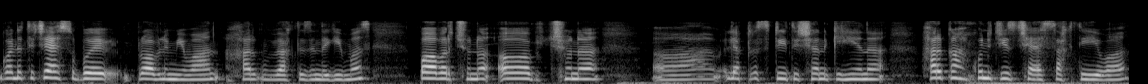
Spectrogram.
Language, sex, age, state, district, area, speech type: Kashmiri, female, 18-30, Jammu and Kashmir, Srinagar, rural, spontaneous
